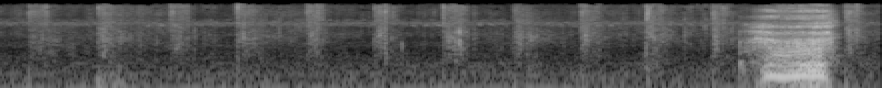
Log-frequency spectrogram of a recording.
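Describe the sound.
Someone runs while carrying another person on their back, making many quick, even, soft footfalls in a steady rhythm. A short, louder rushing burst ends the sequence.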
